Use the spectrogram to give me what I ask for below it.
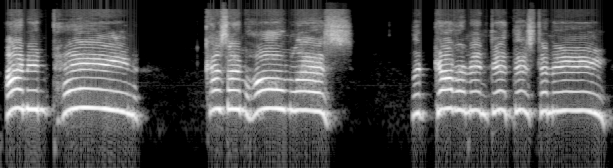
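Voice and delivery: very high, loud, drawn-out falsetto; imitated wailing scream. Mimicking the homeless woman screaming her complaints, slow high wail. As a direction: stretch each word into a long wail. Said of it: "And it's like".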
